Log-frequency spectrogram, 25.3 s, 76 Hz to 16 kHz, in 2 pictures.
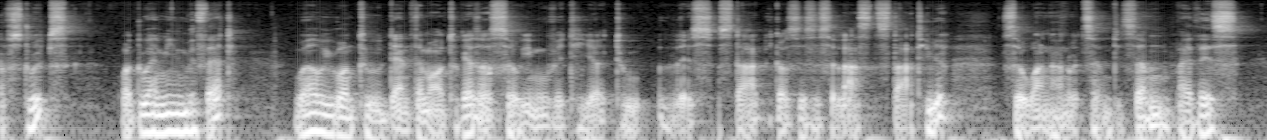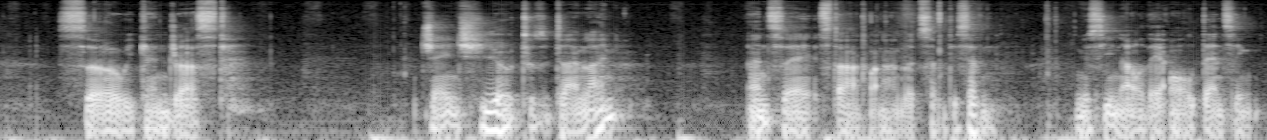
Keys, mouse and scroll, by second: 0.0-0.3 drag, 0.0-0.3 right drag, 3.0 middle click, 10.6-13.7 drag, 10.6-24.0 right drag, 16.6 ctrl+Tab, 17.3-19.1 drag, 20.7-24.0 drag, 21.4 KP_7, 23.2 space.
